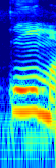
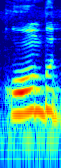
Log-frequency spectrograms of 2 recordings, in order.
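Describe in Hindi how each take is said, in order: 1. इस शब्द के अंत में 'b' की आवाज़ नहीं आती। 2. इस शब्द के अंत में 'b' की आवाज़ आती है। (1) "सिर्फ कोम आ रहा है" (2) "हम कोम्ब तो नहीं बोल रहे ना"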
